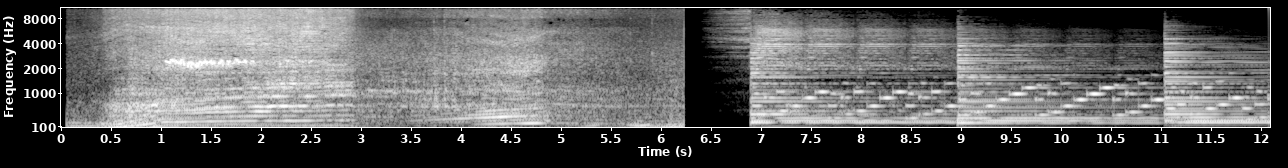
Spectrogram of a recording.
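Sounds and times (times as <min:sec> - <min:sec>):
car engine revving hard: 0:00.1 - 0:06.3.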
